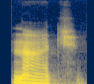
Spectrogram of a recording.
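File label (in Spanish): Maya, Yucatán, male; RELACIONES ESPACIALES; INALI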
